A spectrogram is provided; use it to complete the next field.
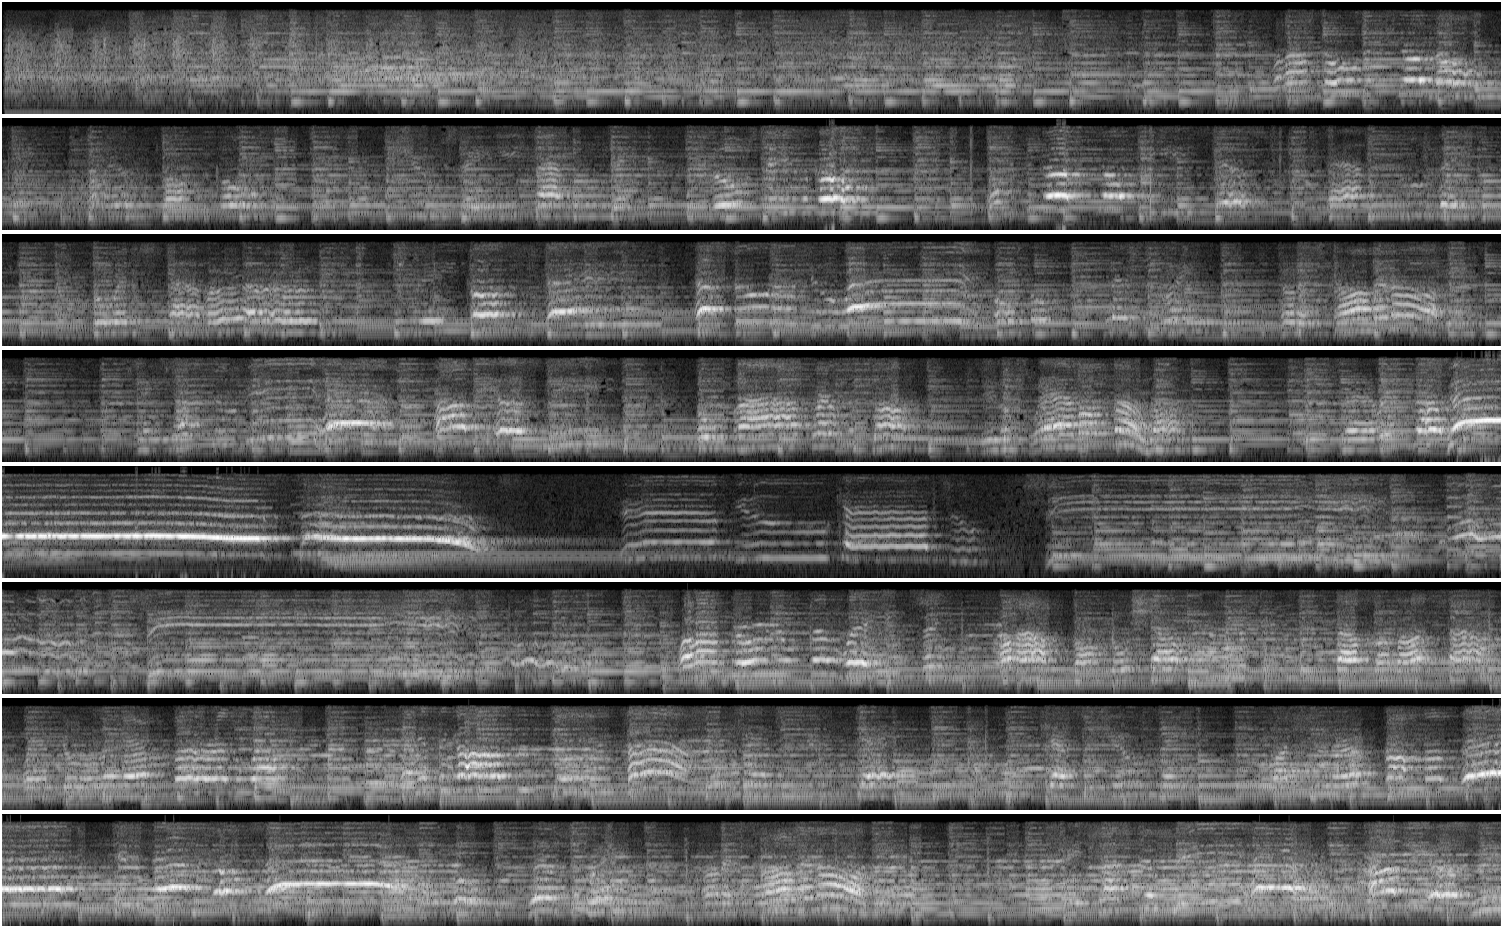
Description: LIVE!
Unplugged!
